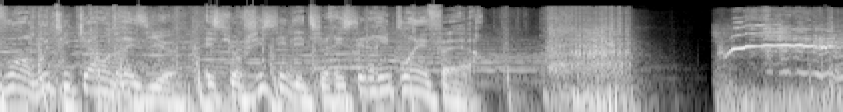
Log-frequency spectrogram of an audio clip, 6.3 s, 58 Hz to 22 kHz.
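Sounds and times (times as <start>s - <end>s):
speech: 0.1s - 4.3s
horse neighing: 4.0s - 4.8s, 5.4s - 6.3s.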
